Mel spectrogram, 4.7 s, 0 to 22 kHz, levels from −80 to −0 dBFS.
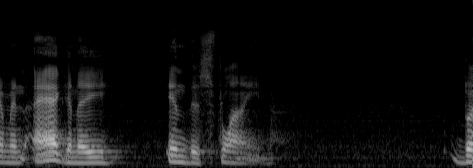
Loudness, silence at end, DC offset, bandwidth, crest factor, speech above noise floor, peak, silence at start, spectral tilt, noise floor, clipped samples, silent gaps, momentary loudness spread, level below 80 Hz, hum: -32 LUFS; 0 s; under 0.1%; 19.5 kHz; 20 dB; 34 dB; -14 dBFS; 0 s; -6.5 dB/octave; -66 dBFS; under 0.1%; none; 22 LU; -74 dBFS; none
